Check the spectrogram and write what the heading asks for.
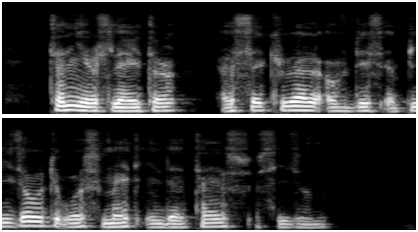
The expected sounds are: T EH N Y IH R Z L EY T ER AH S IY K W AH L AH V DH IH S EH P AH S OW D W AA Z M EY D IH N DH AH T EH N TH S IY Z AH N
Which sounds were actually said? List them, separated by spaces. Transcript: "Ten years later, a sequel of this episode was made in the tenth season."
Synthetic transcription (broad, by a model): T EH N Y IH R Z L EY T ER AH S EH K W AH L AH V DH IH S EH P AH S OW D W AA Z M EY D IH N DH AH T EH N S S IY Z AH N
